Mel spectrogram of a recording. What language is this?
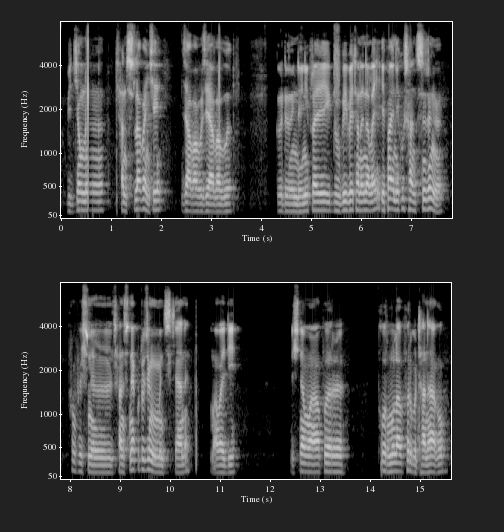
Bodo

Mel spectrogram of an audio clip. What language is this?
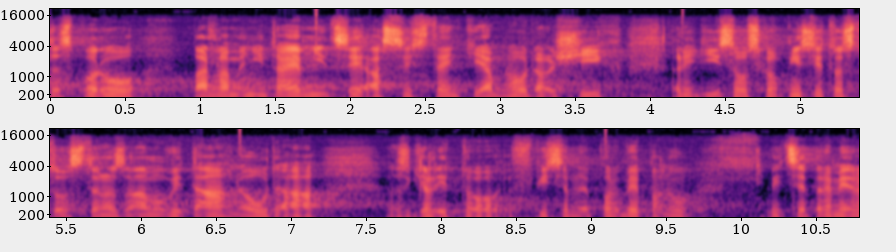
Czech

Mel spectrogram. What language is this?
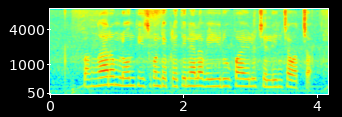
Telugu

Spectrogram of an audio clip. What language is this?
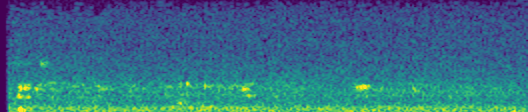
Japanese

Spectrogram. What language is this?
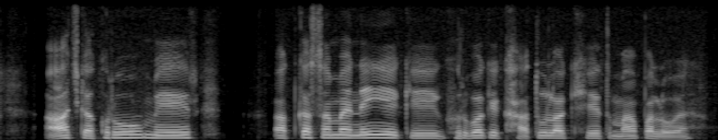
Chhattisgarhi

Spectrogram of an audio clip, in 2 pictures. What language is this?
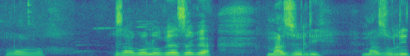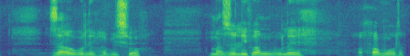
Assamese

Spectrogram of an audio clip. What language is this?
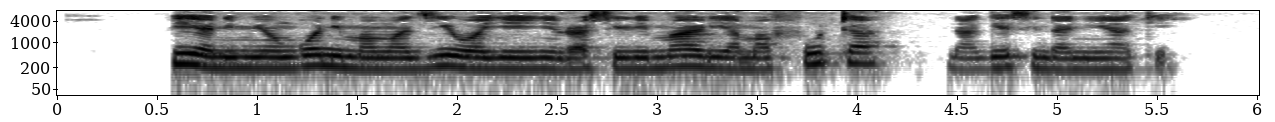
Swahili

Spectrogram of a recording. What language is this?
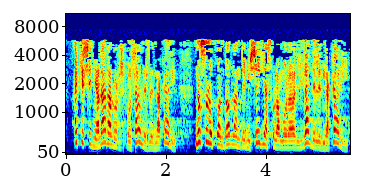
Spanish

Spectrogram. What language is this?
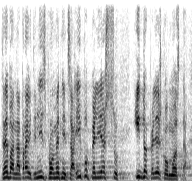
Croatian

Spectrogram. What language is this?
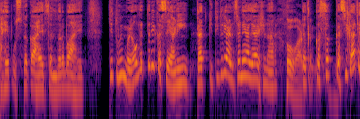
Marathi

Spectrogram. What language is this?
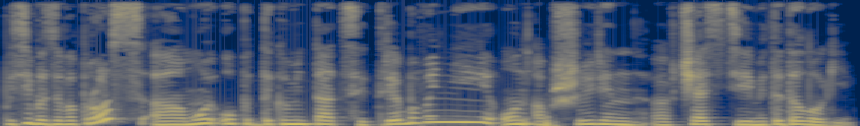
Russian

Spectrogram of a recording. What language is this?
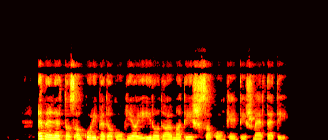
Hungarian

